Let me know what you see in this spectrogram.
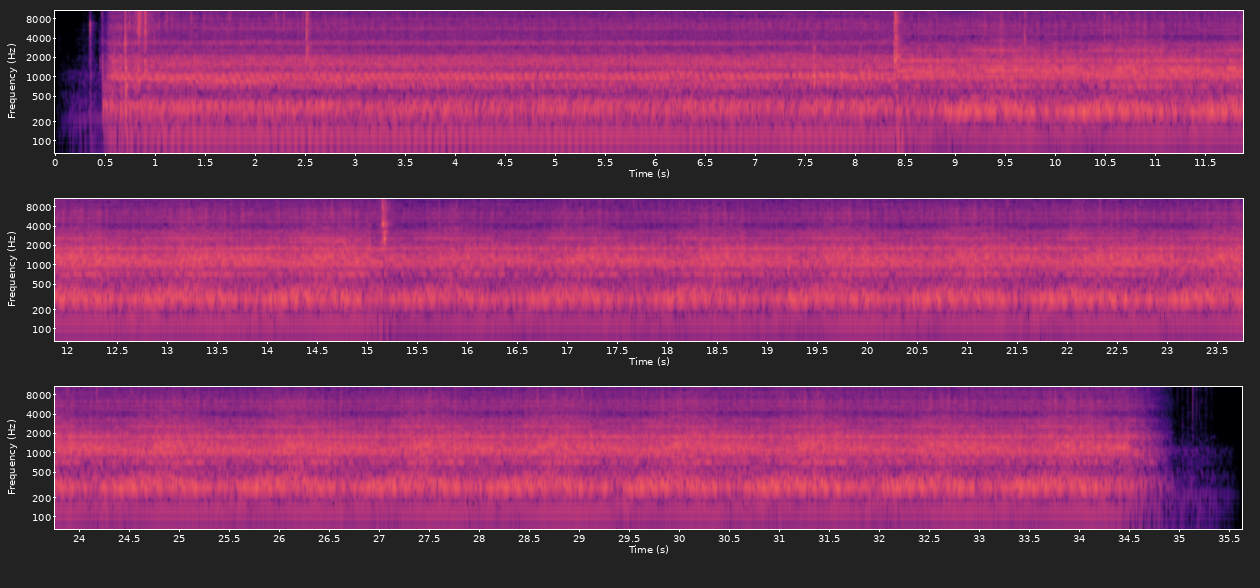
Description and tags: Mechanical - CanOpenerRunning
Mechanical electric can-opener running; rhythmic clicks open; metal on metal; machine whirring; start and stop. Recorded in a household kitchen.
